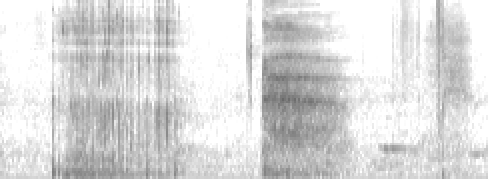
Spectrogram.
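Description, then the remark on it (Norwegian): Water is poured into a glass for a person in two bursts, a longer splashy pour and then a shorter one whose pitch rises as the glass fills, followed by faint clinks and drips. “ja du, du heller til meg. Wow. Tenk hvis du tømte utover Mac-en min her.”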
